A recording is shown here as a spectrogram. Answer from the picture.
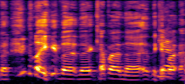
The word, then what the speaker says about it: kippah: How's it pronounced? I always get that one wrong. – Kippah. – That's because there's another word, K-E-P-I, which I think is pronounced kepi, which is the name of the hats from the Civil War.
